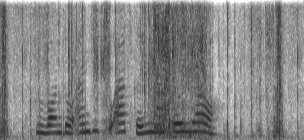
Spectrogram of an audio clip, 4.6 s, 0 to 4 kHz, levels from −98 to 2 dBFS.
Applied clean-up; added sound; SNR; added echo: none; Tearing; 1 dB; none.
